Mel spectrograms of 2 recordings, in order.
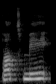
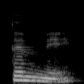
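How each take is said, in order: First: A d sound is heard before the m. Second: No d sound; the m is doubled. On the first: The speaker calls it wrong. "de uitspraak is niet Padme" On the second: The speaker calls it right. "maar Pemme"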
